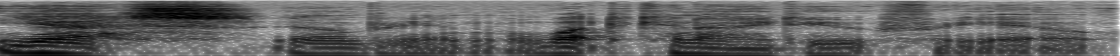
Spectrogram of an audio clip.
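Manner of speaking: slick, thin, oily, hushed whisper. A dark shape in a mirror answers a summons, thin, oily whisper. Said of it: "a voice just sort of very thin but oily whispers out".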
